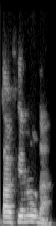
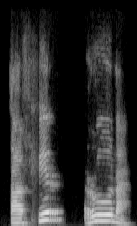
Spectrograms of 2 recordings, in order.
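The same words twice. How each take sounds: First: The word is said smoothly without a break. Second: The word has a short break on the r. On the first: The speaker calls it wrong. "jangan langsung tafirruna" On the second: The speaker calls it right. "dikasih jeda dulu... biar terasa sukunnya dulu"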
